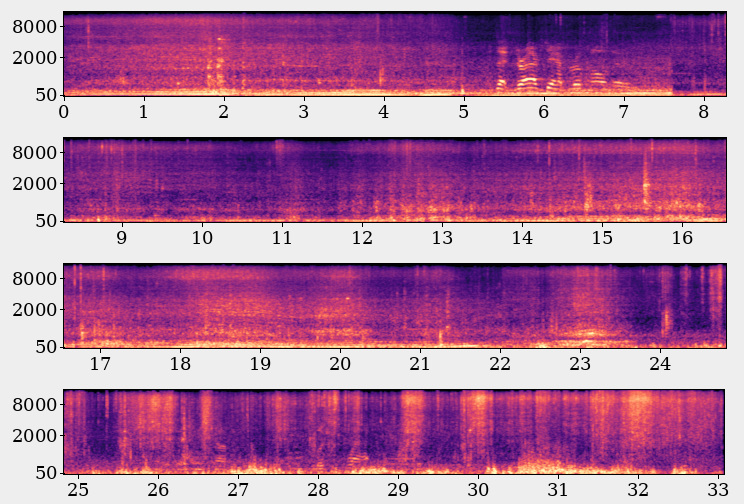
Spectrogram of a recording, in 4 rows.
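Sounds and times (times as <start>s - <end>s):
off-road vehicle engine: 0.0s - 33.0s
knocks and scrapes: 0.6s - 5.1s, 10.9s - 33.0s.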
